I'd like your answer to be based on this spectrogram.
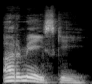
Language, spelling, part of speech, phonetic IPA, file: Russian, армейский, adjective, [ɐrˈmʲejskʲɪj], Ru-армейский.ogg
- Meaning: army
